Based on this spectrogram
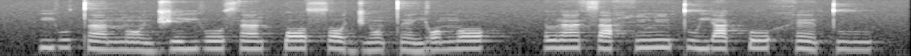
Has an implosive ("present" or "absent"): absent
